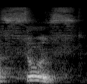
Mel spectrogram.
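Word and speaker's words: σῦς: No grego antigo se pronunciava sus.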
